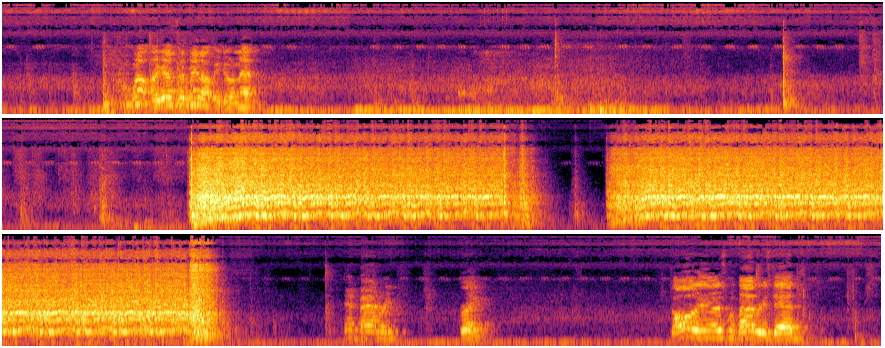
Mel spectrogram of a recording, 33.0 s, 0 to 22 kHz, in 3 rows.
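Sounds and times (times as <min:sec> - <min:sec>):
starter motor whirring: 0:13.4 - 0:17.8, 0:18.6 - 0:24.9.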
